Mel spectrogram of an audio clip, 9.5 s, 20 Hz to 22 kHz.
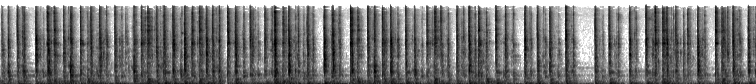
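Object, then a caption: Plastic computer keyboard keys. Fingertips type steadily on the dark plastic keys of a Commodore VC 20, a beige plastic home computer keyboard. The result is a dense stream of short, bright plastic clicks and clacks that stop dead with no ring, with a brief pause about three-quarters of the way through.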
